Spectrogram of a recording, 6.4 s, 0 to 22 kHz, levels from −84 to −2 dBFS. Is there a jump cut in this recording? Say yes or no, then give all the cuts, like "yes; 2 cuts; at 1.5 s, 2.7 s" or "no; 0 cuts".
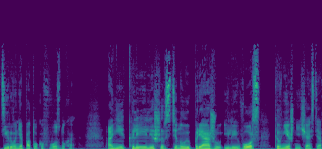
no; 0 cuts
